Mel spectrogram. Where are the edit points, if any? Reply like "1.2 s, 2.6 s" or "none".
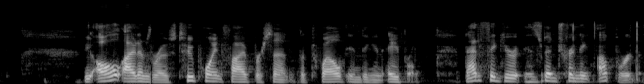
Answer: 1.5 s, 3.0 s, 3.4 s, 5.4 s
